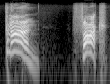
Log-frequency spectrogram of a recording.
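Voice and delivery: high, loud single curse; frustrated outburst. Real, not acted. Reviewer cursing at the bad prose. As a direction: let it burst out in frustration.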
